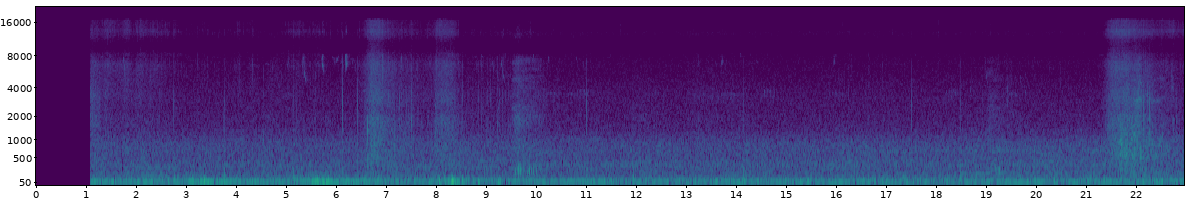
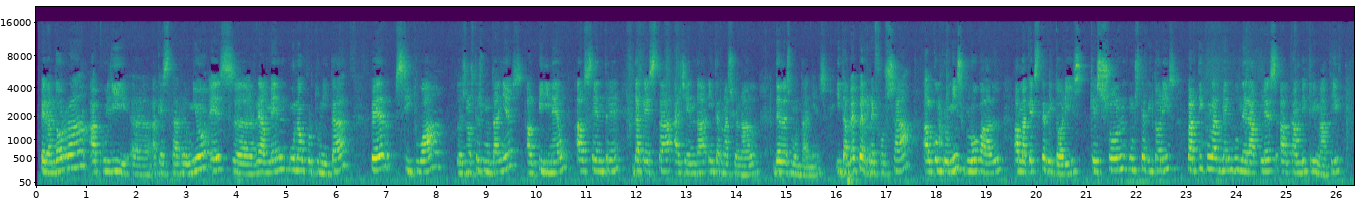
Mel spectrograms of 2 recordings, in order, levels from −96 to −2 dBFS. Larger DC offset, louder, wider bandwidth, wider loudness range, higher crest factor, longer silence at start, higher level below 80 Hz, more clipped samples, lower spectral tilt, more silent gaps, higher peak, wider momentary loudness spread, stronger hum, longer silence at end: neither; second, -57 LUFS vs -19 LUFS; about the same, 17 kHz vs 16.5 kHz; about the same, 5 LU vs 3 LU; about the same, 22 dB vs 20 dB; first, 1.05 s vs 0.1 s; second, -56 dBFS vs -42 dBFS; neither; first, -5 dB/octave vs -3.5 dB/octave; neither; second, -34 dBFS vs 0 dBFS; about the same, 9 LU vs 8 LU; neither; about the same, 0 s vs 0 s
